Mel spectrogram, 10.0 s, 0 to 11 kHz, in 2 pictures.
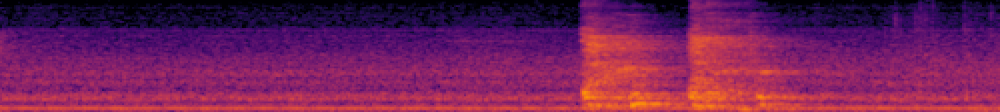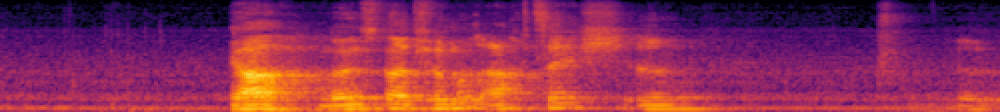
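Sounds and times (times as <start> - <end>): person coughing: 2.9 - 4.1.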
